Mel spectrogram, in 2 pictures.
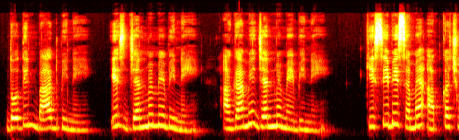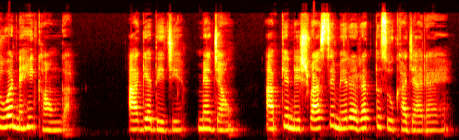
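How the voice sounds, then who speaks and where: Brief: a woman reading a steady, stern young man refusing flatly, high-voiced. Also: lightly acted. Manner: even, measured, firm. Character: calm, proud young man refusing firmly.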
